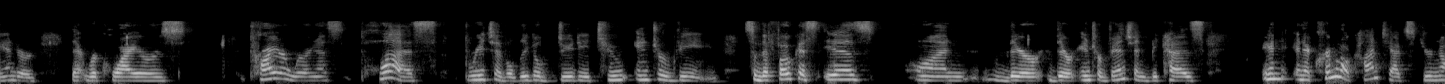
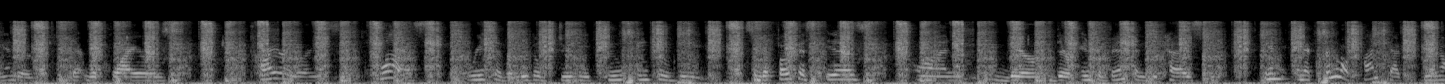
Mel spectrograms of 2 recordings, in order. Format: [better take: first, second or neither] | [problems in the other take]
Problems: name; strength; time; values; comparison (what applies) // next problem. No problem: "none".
first | background sound (Scissors); 3 dB above the speech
